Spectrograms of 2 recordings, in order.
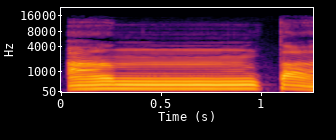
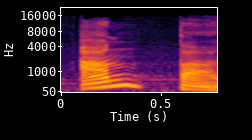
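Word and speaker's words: أنت: Nun mati ini cara bacanya di disamarkan atau dibaca samar anta seperti itu. Tidak boleh nun mati ini dibaca jelas atau izhar anta tidak boleh karena huruf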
